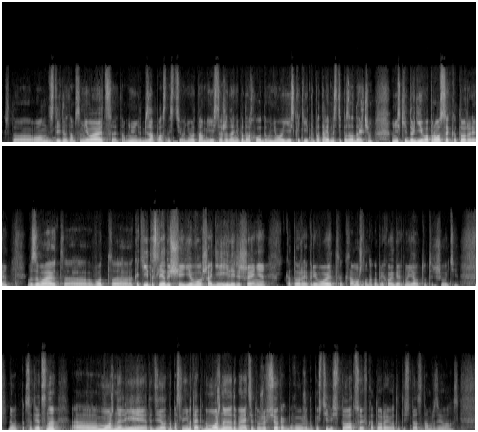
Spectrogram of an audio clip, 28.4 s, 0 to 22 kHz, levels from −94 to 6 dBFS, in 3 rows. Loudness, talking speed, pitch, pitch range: -25 LUFS, 175 wpm, 90 Hz, 85-100 Hz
